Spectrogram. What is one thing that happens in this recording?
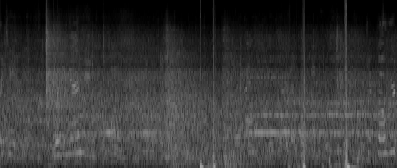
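Hockey sticks clack sharply against a puck.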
